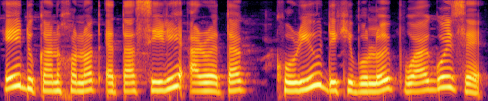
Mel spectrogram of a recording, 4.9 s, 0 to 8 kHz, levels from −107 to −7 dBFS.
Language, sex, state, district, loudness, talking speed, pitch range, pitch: Assamese, female, Assam, Kamrup Metropolitan, -13 LUFS, 125 wpm, 205-250 Hz, 215 Hz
